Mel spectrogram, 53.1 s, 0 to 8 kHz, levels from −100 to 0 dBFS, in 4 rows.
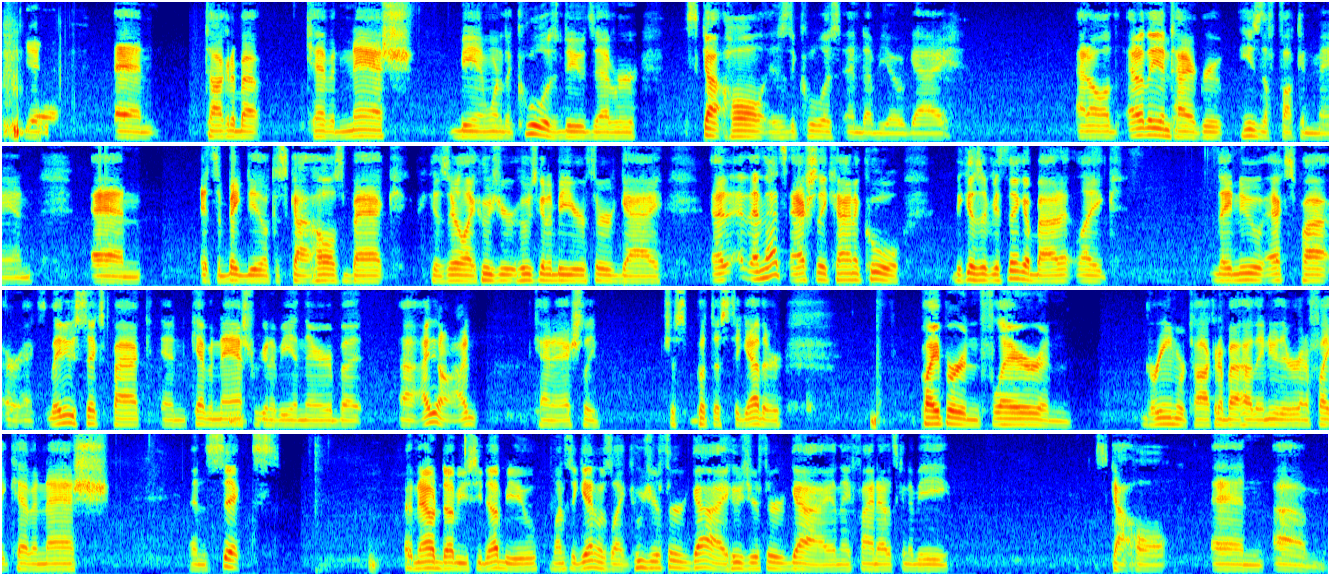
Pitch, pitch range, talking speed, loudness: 120 Hz, 110-130 Hz, 165 wpm, -21 LUFS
